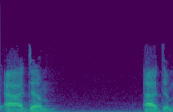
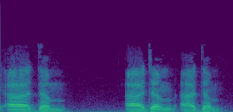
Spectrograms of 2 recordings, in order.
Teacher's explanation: the English D only uses the tip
